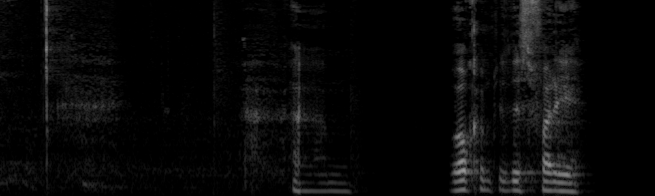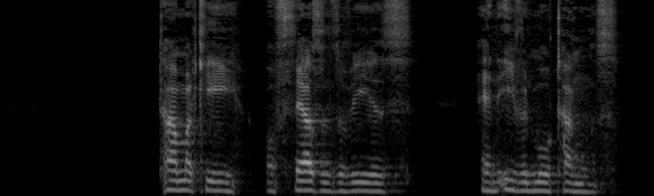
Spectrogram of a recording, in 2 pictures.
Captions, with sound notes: Welcome to this (speaks in foreign language) of thousands of ears and even more tongues.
